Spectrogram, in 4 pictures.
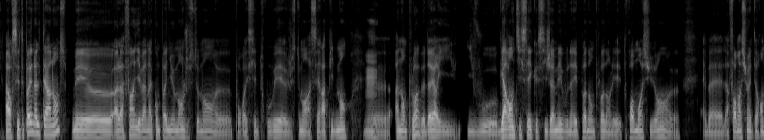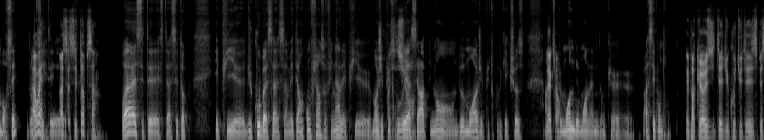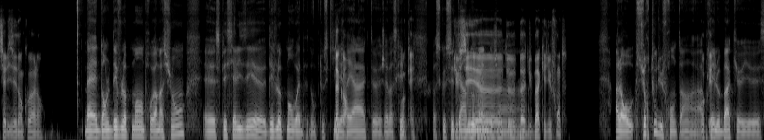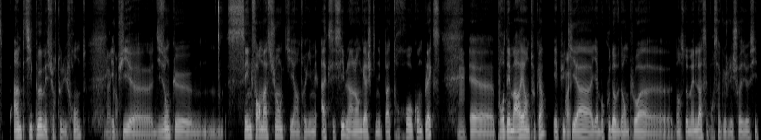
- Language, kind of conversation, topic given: French, podcast, Comment changer de carrière sans tout perdre ?
- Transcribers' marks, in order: other background noise; tapping; in English: "back"; drawn out: "déjà"; in English: "front ?"; in English: "front"; in English: "back"; other noise; in English: "front"; tsk; stressed: "trop"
